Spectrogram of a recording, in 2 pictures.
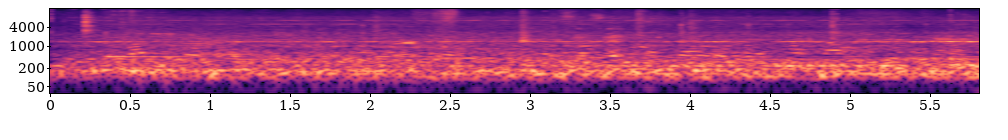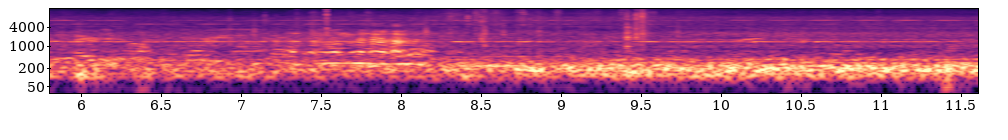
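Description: Passengers murmur and talk quietly nearby.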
